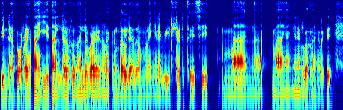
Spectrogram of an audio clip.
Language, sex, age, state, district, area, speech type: Malayalam, male, 18-30, Kerala, Kozhikode, urban, spontaneous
